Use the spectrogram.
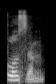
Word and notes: awesome: Indian

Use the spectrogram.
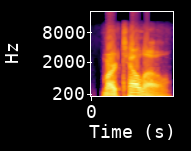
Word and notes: Martello: American English

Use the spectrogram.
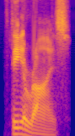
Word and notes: theorize: American English

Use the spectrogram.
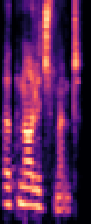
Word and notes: Acknowledgement: Indian

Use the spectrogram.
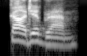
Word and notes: cardiogram: Indian

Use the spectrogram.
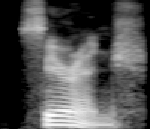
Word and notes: syringe: American English

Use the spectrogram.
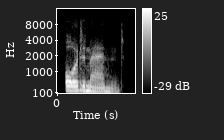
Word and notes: ordinand: Indian

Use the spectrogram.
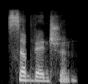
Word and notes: subvention: Indian

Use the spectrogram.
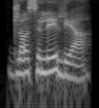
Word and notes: glossolalia: Indian

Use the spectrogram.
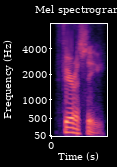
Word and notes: Pharisee: American English

